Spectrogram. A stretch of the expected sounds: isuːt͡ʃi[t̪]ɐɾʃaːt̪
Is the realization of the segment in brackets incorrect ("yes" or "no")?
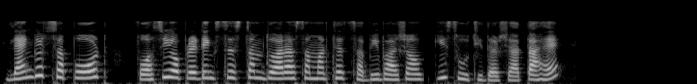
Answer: yes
